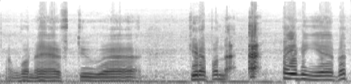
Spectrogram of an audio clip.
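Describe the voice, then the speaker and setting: A South African motovlogger rides his motorbike through town, chatting casually and rambling into a helmet mic, with fillers and playful rhymes. His mid-range voice is gravelly yet mellow, brisk, and lively in intonation. Road and wind noise fill the outdoor recording.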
